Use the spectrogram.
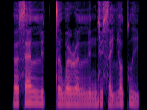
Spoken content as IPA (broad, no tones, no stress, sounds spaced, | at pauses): œ s æ lː y tː ə w œ ɭ œ lː y n d y s æ ʎ ɒ tʷ i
